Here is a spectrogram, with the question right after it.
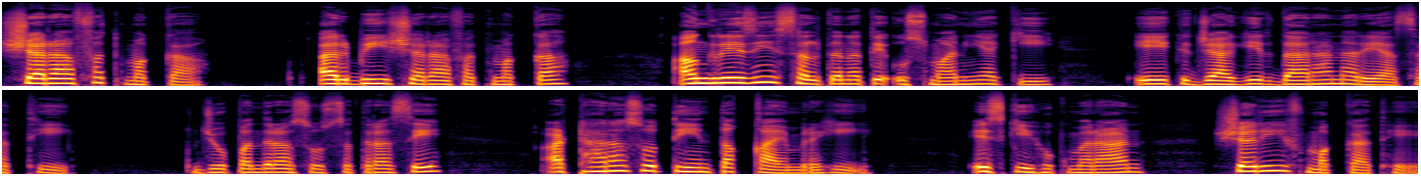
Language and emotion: Urdu, neutral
